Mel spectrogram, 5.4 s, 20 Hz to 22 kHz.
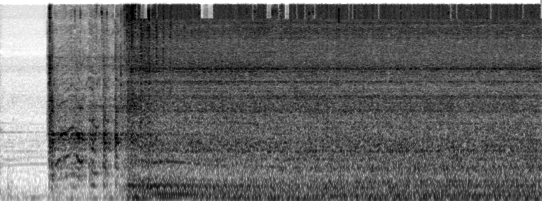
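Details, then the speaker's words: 2006 Jeep Commander 4.7L V8 first start after a water pump replacement: cranks, catches and settles to idle with a quick puffing tick on the exhaust note; an exhaust manifold leak, not fixed here. "i don't know if you heard but it's got an exhaust man to pull big too but i can't fix that here"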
